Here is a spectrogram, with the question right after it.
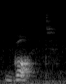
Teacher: You see I do have my pucker, O, but it's a bit more open than O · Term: open O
